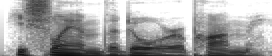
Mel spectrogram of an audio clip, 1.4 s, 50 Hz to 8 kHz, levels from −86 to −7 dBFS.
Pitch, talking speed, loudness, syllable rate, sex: 95 Hz, 265 wpm, -16 LUFS, 6.4 syllables/s, male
